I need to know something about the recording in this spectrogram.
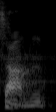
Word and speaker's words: Son: Hannon was on there, and he said this isn't named after the Tottenham footballer, Son. He said this is pronounced Sun, as in sons and daughters.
